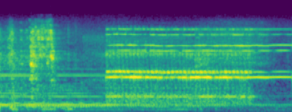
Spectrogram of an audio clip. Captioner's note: phone ringing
